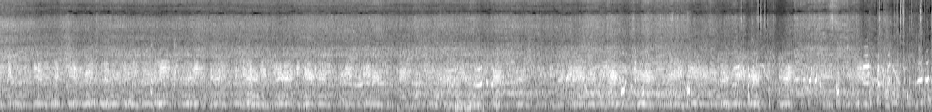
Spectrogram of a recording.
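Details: On a farm, a flock of turkeys gathering at feeding time keeps up a dense, rattling chatter of overlapping calls, rising and falling like a car alarm, with faint human voices nearby.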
